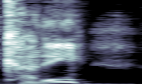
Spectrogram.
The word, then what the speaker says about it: Cudi: it's like Kid Cudi. Where, is that how you say his name? Kid, mm-hmm, Cudi? – Yeah.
